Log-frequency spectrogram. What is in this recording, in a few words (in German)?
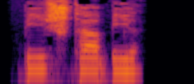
"bistabil", German; adjectives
